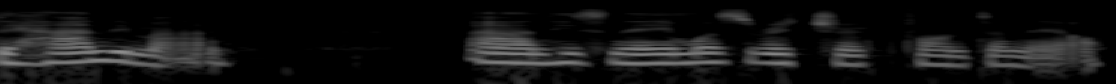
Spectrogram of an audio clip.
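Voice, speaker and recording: In a Spanish accent, a woman with a fairly low pitch speaks at a fairly slow pace with fairly even intonation, in a dry, close sound with no echo. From Mexico. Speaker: film director. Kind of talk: interview. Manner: halting, many repetitions.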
